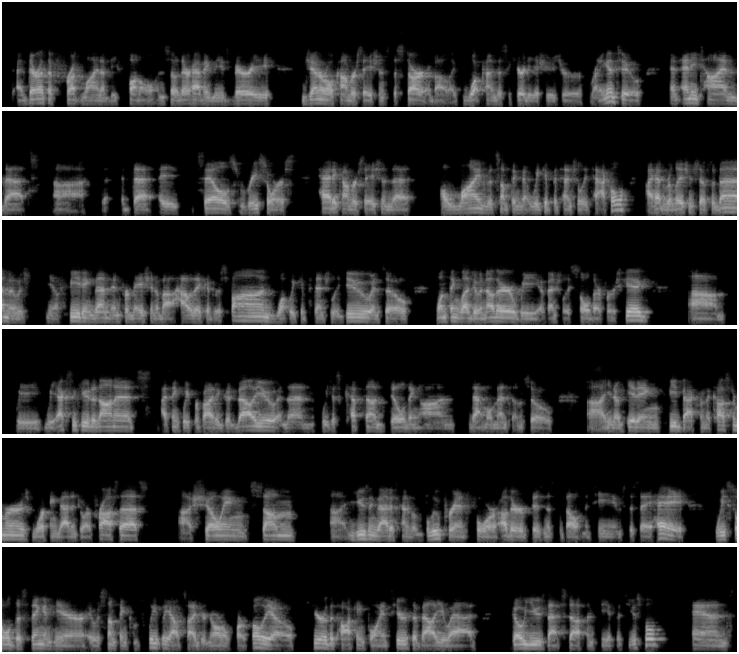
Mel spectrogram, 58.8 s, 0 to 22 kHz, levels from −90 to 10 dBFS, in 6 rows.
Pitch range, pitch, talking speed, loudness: 85-110 Hz, 95 Hz, 175 wpm, -29 LUFS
